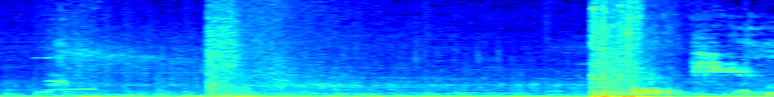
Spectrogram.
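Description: Heavy gunfire in the Mass Effect Legendary Edition game: dense, overlapping bursts of weapon fire and booming impacts, with two sharper, louder volleys standing out against a constant crackling battle din.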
